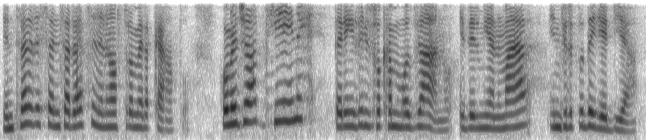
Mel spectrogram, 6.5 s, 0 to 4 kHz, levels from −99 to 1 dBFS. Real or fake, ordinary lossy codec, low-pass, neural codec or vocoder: fake; none; 3.6 kHz; codec, 16 kHz in and 24 kHz out, 0.6 kbps, FocalCodec, streaming, 2048 codes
